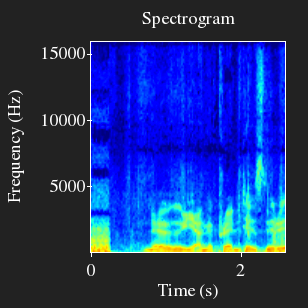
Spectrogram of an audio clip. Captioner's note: closing book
